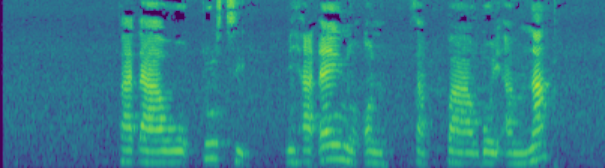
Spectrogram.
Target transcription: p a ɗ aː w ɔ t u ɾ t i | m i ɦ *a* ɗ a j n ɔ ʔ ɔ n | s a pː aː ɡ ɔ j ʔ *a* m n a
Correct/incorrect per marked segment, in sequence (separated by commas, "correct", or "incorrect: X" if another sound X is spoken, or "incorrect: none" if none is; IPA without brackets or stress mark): correct, correct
